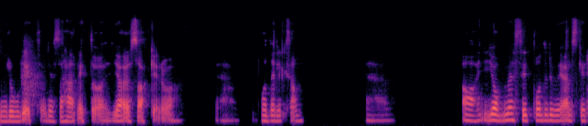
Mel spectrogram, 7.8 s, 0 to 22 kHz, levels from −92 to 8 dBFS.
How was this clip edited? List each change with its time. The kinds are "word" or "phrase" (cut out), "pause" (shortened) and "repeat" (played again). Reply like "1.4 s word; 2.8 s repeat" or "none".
none

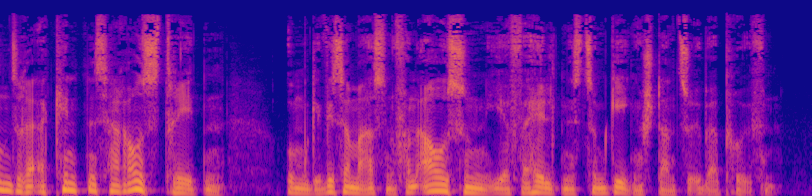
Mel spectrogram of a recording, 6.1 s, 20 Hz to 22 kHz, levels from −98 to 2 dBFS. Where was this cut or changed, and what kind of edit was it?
none

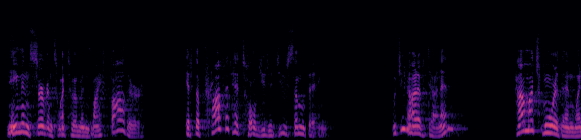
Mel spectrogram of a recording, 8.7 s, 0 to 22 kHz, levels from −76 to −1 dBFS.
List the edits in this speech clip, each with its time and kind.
1.3 s word; 4.6 s word

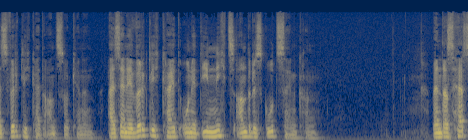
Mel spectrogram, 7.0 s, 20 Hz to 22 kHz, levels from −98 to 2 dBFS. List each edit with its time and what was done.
1.5 s pause

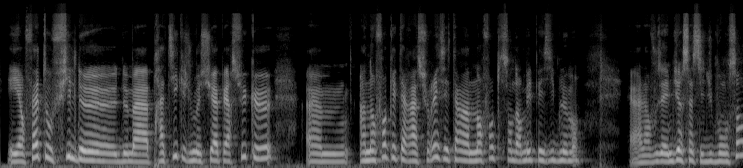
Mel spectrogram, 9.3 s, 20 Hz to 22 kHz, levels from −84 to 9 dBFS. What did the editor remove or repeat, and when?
none

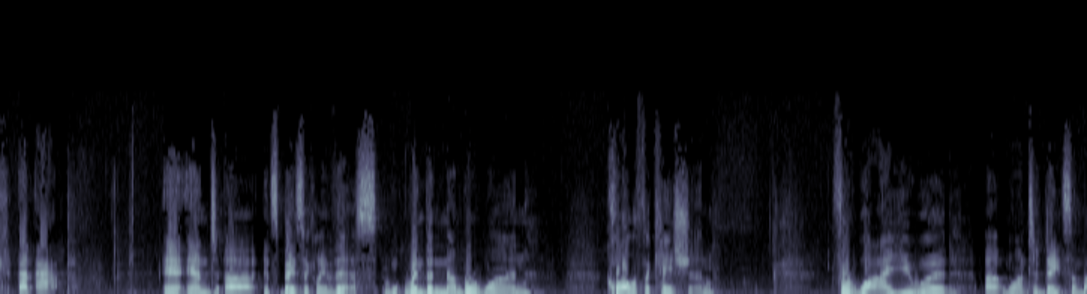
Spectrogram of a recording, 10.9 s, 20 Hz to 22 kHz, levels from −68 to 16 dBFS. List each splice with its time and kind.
none

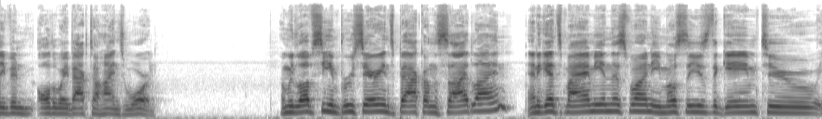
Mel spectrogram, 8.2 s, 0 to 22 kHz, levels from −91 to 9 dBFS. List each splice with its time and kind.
none

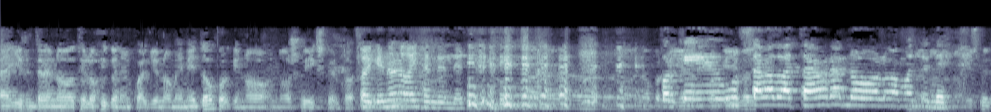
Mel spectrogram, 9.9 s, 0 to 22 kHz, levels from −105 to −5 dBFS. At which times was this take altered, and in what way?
none

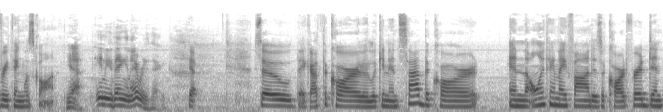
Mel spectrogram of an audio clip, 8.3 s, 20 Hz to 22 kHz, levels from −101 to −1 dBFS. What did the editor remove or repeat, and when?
none

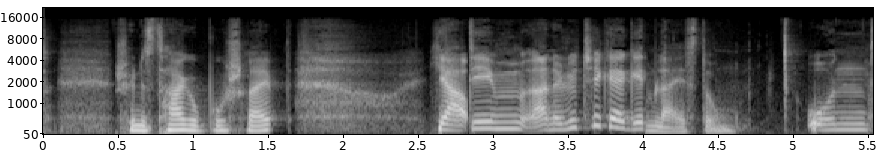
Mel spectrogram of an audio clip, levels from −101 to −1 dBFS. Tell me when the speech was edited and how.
2.8 s word; 4.0 s phrase

